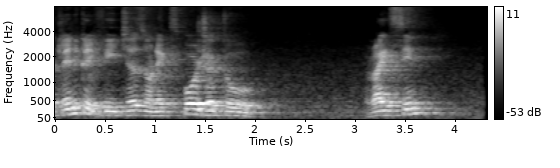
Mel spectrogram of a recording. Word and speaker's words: ricin: to be precise is racing actually the correct pronunciation is rising though it is commonly mispronounced resin I am not very sure as to why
